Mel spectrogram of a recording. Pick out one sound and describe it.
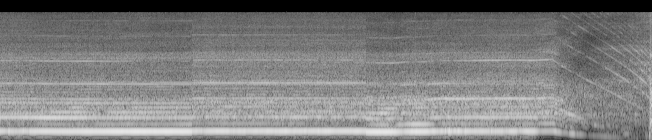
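An electric sander whirs steadily and then winds down.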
